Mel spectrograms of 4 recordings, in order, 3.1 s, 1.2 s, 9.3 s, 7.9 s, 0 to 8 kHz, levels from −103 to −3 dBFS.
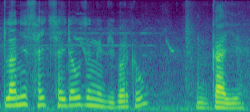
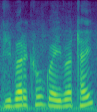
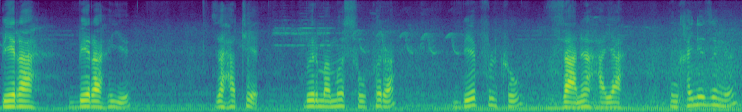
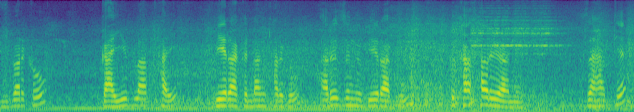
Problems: constant background noise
